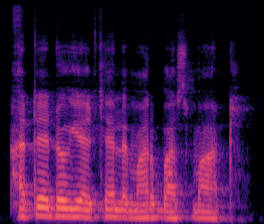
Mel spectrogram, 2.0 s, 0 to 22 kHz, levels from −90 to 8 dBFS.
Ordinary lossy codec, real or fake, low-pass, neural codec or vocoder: none; fake; 19.8 kHz; codec, 44.1 kHz, 7.8 kbps, Pupu-Codec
